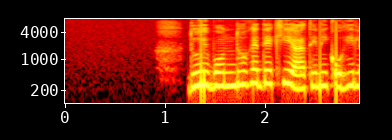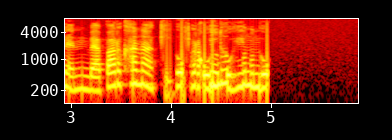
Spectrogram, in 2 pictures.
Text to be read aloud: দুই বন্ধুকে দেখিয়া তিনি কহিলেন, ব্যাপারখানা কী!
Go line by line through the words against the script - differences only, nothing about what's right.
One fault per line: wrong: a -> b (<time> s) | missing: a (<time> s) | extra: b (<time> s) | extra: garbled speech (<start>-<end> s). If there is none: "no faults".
extra: garbled speech (4.0-5.0 s)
